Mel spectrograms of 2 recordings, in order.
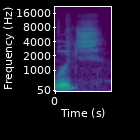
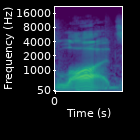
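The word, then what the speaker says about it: Łódź: impressive is that well i thought it was pronounced lods and everyone was like no that's not how you pronounce it you started off with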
